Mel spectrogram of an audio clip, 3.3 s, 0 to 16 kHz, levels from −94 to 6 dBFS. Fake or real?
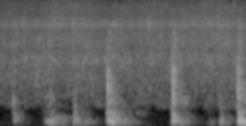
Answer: real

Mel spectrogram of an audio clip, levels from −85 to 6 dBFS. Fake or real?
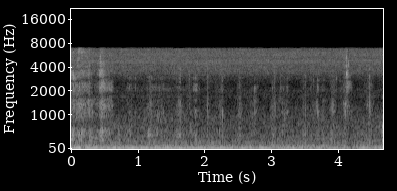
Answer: real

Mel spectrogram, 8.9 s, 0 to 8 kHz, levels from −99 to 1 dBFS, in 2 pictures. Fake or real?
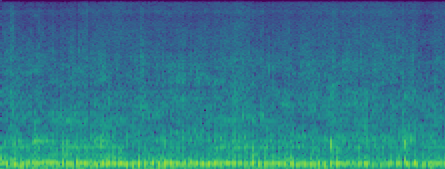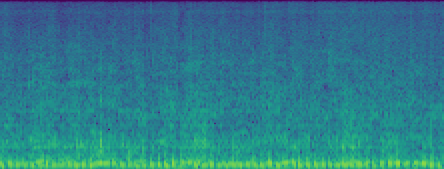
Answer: fake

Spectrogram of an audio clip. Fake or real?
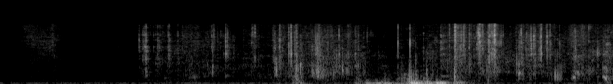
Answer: fake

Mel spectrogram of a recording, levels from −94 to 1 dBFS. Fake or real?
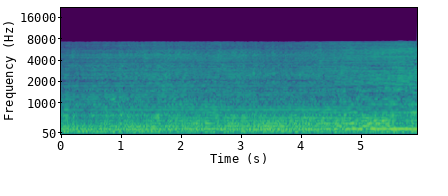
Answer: fake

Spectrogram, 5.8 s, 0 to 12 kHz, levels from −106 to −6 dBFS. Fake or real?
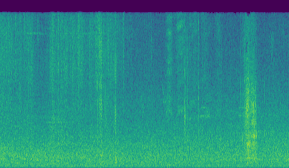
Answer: real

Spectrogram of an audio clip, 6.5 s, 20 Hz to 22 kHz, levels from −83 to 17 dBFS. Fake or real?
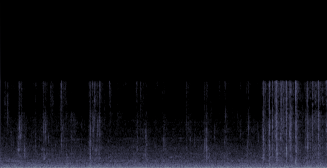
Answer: fake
